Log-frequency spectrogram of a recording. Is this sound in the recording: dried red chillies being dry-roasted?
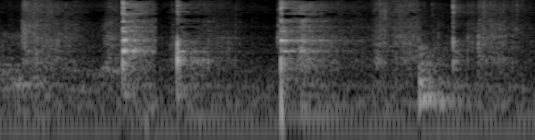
yes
